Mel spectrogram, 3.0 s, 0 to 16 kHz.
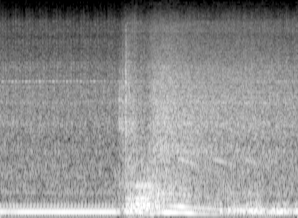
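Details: Miata engine with a newly installed Fab9 Elite intake and BC stage 2 plus cams, bigger MAP sensor O-ring fitted: smooth low idle, then one quick clean rev rising sharply and falling straight back to an even idle; healthy, quiet.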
